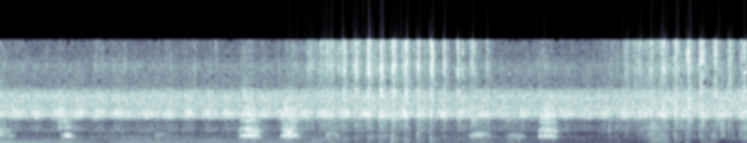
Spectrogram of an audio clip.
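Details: Backyard African geese among other waterbirds give a few separate loud nasal honks, paired around the middle and single near the end, over low steady background noise and some clicking.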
